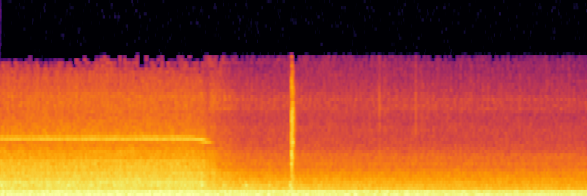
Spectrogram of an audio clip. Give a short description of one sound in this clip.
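A truck engine hums steadily at speed.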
